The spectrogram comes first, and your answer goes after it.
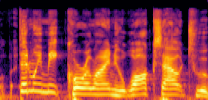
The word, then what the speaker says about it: Coraline: her name wrong constantly they call her caroline instead of coraline because my wife's childhood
